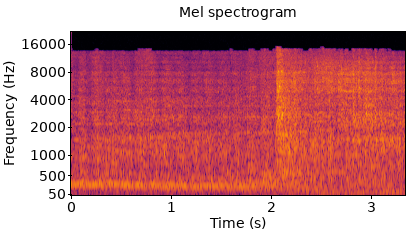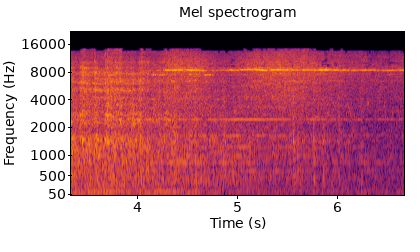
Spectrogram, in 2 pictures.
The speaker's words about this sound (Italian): Non hai messo a punto la locomotiva, fa uno strano rumore.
